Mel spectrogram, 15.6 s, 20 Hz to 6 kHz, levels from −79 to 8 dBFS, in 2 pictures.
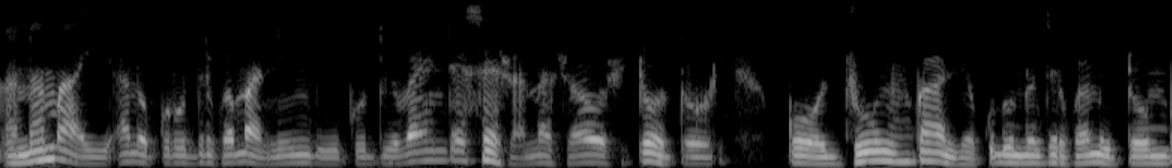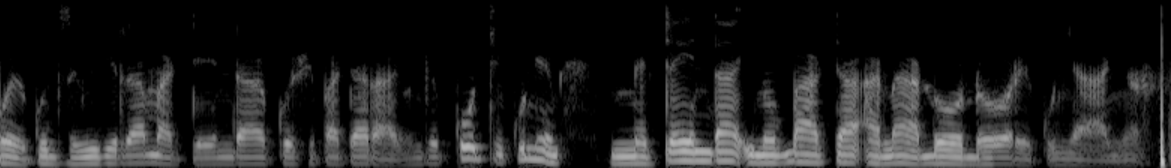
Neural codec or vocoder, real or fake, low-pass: none; real; 5.4 kHz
